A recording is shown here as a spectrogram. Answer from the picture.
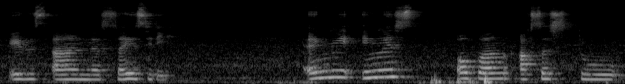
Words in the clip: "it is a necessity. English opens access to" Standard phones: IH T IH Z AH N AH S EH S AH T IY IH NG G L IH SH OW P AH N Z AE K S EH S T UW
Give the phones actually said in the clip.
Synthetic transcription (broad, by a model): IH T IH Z AH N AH S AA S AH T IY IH NG G L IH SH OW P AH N AE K S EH S T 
